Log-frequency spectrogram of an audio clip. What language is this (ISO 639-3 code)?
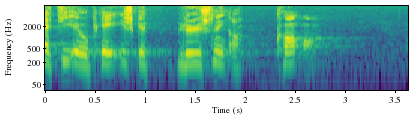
dan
